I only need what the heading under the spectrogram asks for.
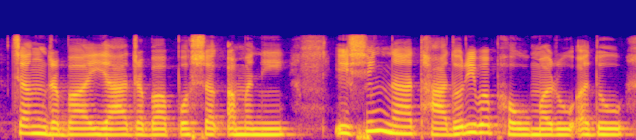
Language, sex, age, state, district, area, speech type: Manipuri, female, 30-45, Manipur, Tengnoupal, urban, spontaneous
